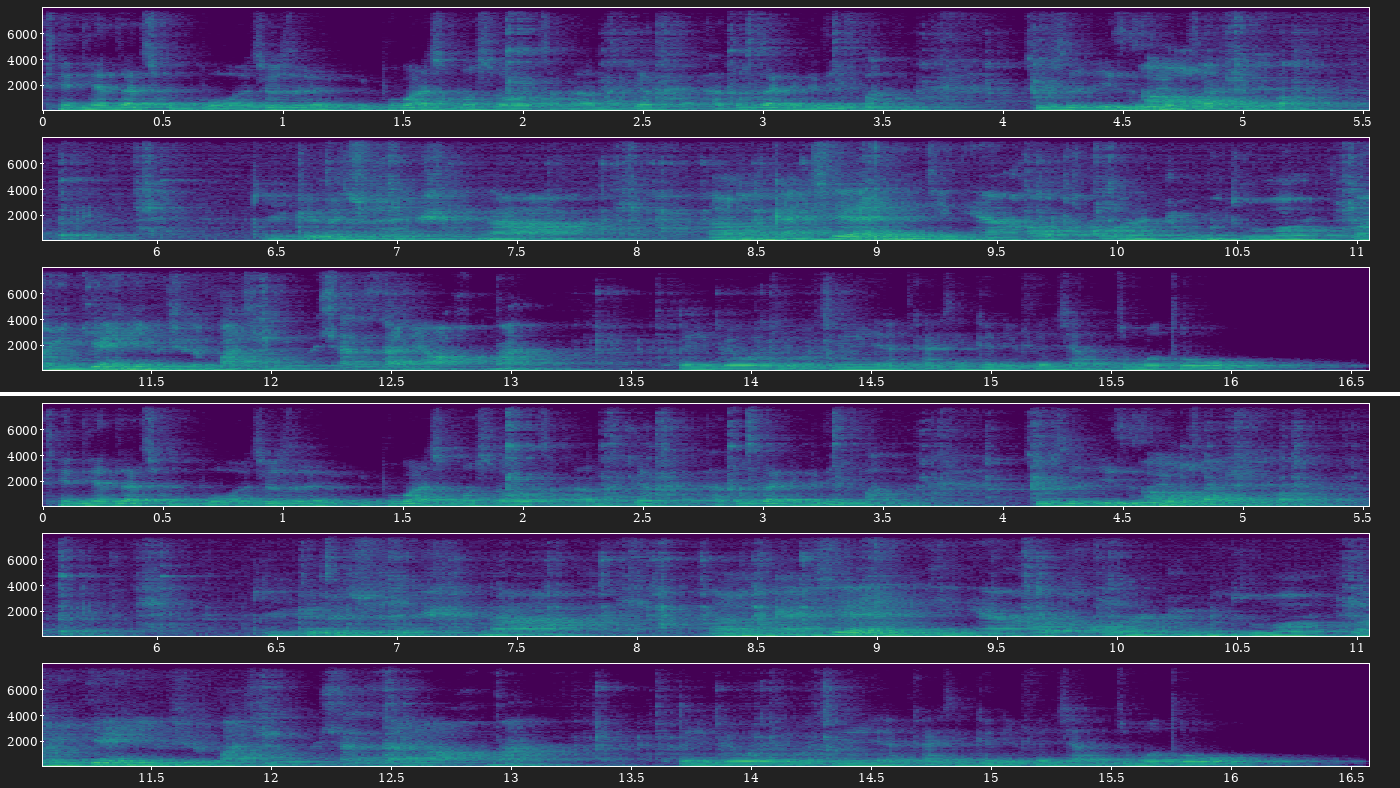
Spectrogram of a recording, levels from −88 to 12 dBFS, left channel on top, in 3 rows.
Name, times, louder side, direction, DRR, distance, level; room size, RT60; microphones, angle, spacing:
voice 1, 0.0-5.8 13.7-16.0, equal, 5° left, 0 dB, 0.8 m, -27 dB
sound 1, 1.9-10.6 10.9-11.0 11.7-14.4, right 2 dB, 25° right, 2.7 m, -44 dB
voice 2, 4.6-5.2 6.4-7.9 8.3-13.2, left 1 dB, 50° left, 2 dB, 1.5 m, -26 dB
sound 2, 4.8-12.1, left 3 dB, 30° left, 1.6 m, -46 dB
13.5 x 7.9 x 2.9 m, 1.1 s
head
